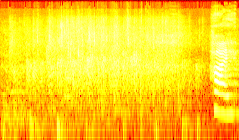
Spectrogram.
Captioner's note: laughter; applause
